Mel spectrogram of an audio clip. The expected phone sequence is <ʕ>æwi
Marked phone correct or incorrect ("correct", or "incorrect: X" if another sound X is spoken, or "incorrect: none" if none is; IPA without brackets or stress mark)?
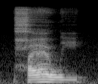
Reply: incorrect: ħ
